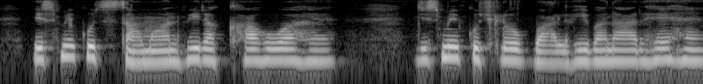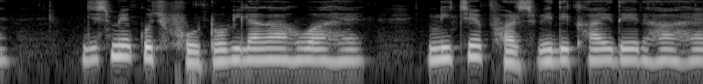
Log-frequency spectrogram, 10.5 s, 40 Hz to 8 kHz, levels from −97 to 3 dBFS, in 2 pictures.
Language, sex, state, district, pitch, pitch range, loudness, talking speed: Maithili, female, Bihar, Supaul, 180 Hz, 170-190 Hz, -29 LUFS, 165 wpm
